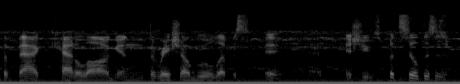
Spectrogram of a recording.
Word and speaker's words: Ra's al Ghul: What's interesting about this episode is it sets up a build-up to Ra's al Ghul. Just joking, that's the Batman Begins pronunciation, which is just embarrassing. But Ra's al Ghul and his daughter and Vertigo.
